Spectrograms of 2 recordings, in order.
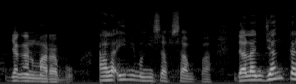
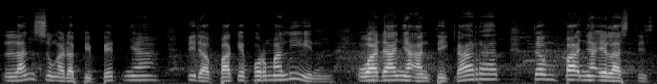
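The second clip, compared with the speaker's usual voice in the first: slow, measured proclamation growing louder; declaiming orator; 5 dB louder, slower than usual. Acted. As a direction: build each boast like a rally speech. Woman on stage proclaiming list of virtues. (pidato lantang, lambat dan makin menggebu)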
